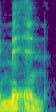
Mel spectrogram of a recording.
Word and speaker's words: mitten: te's but we don't we don't pronounce those t's we say Mitten seriously no T you hear that Mitten that's it so there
